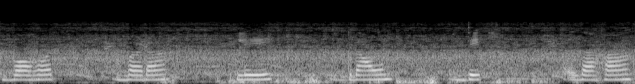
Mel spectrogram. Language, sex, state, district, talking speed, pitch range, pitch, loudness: Hindi, female, Madhya Pradesh, Dhar, 45 wpm, 215-225 Hz, 220 Hz, -16 LUFS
